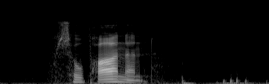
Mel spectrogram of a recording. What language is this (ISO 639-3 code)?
nor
